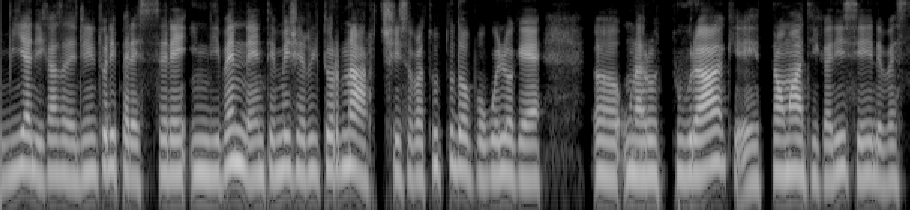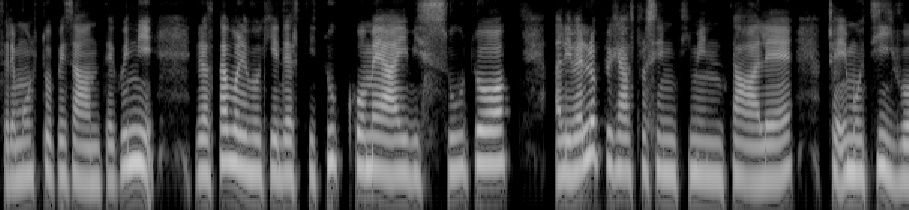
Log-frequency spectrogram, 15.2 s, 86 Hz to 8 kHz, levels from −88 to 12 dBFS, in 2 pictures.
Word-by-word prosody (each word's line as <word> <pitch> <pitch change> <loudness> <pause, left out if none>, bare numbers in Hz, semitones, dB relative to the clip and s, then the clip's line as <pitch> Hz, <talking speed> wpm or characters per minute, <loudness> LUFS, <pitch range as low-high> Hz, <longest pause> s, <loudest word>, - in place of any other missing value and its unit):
via 205 +4 +1
di 185 -2 -1
casa 195 0 -2
dei 180 -1 -1
genitori 200 +3 0
per 195 - -2
essere 195 +2 0
indipendente 195 0 +2
invece 205 0 +1
ritornarci, 200 -1 +1
soprattutto 190 +5 -4
dopo 190 -4 -2
quello 190 +1 0
che, 180 -1 +1 0.4
uhm, 190 -1 0
una 190 -1 +3
rottura, 195 +4 +4
che - - -7
è 170 - -7
traumatica 195 -3 +1
di 200 +3 0
sé, 190 -1 -2
deve 175 -1 -4
essere 175 +1 -8
molto 190 +2 -4
pesante. 175 -2 -4
Quindi, 230 +3 +5
i 280 -4 -15
realtà 200 +5 +1
volevo 215 -4 +4
chiederti: 190 -1 -4
tu 245 0 -1
come 215 -3 +2
hai 195 0 +3
vissuto, 210 +5 0 0.5
a 190 - -4
livello 215 +9 +4
più 230 - -5
che 210 - -2
altro 205 +1 -3
sentimentale, 185 -1 -2 0.3
cioè 195 - -5
emotivo, 195 -1 +1
195 Hz, 170 wpm, -22 LUFS, 185-210 Hz, 0.5 s, Quindi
